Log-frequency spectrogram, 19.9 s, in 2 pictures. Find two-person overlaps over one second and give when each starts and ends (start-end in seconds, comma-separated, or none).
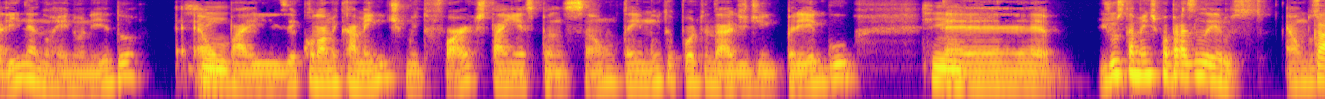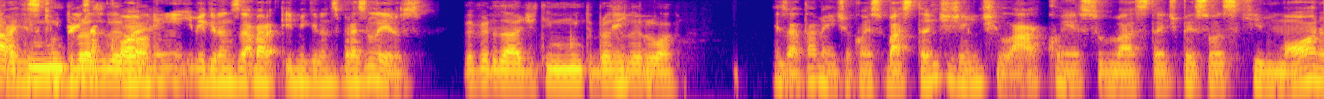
9.8-11.1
